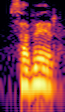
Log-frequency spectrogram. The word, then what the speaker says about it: saber: Saber. Saber. This is a B. It's a B, saber. Saber. This is a B. So you're not going to pronounce a V.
